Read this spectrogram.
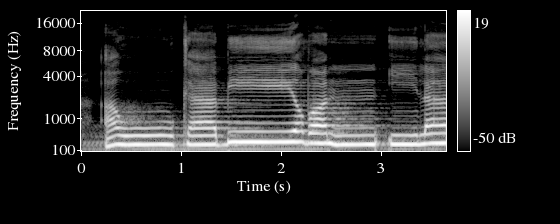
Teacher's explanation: Karena ada tanwin fathah yang ketemu sama huruf halqi, huruf tenggorokan yaitu huruf hamzah. Maka cara membunyikan tanwinnya ini adalah dibunyikan dengan jelas, bunyi an. Dan tidak perlu ditahan. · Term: idhar halqi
